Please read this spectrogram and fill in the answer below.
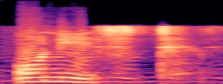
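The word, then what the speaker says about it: honest: শব্দের পূর্বে এ না বসে এন বসবে যেমন অনেস্ট অনেস্ট ম্যান এন অনেস্ট ম্যান এয়ার এয়ার অর্থাৎ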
